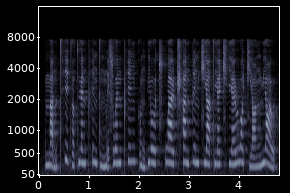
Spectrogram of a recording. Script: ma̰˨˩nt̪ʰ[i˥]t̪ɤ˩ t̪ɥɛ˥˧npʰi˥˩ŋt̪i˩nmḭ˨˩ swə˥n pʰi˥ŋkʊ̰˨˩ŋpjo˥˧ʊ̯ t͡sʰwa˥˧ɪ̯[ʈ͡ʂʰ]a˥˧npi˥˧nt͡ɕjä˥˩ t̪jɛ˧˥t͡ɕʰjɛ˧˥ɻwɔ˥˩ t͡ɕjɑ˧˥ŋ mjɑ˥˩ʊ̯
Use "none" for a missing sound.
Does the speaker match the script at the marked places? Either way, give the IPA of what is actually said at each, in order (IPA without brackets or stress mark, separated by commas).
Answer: i˥˩, ʈ͡ʂʰ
